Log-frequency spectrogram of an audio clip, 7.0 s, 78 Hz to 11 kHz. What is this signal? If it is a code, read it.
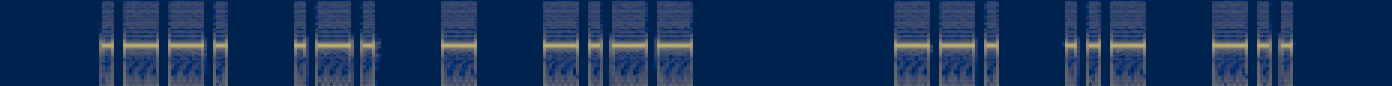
Morse code, heard as a keyed tone, about 21 wpm, spaced as for 15 wpm, 800 Hz. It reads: PRTY GUD
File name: (spaced) / QSOs Spaced-mp3s / WA7QOX 1 @20 sp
